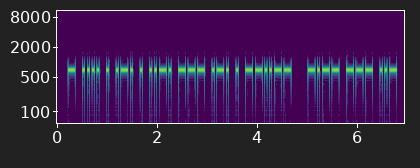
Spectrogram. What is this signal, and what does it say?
Morse code, heard as a keyed tone, about 25 wpm, 700 Hz. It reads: THEREFORE, YOU
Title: Sentences from Top 1000 Words - Review Part 5 - 25wpm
